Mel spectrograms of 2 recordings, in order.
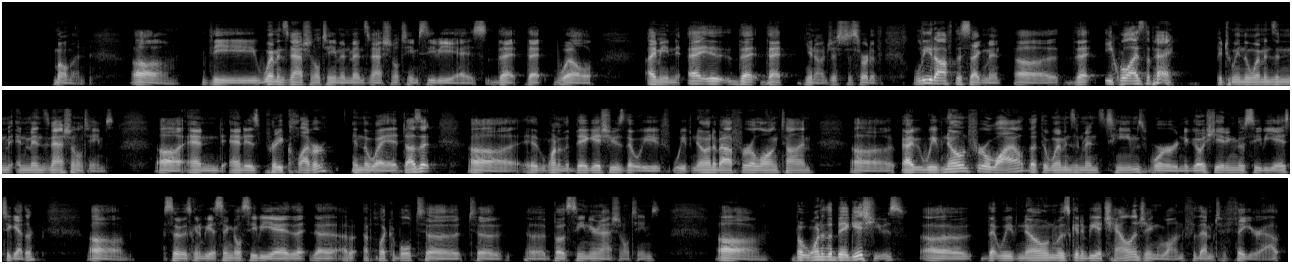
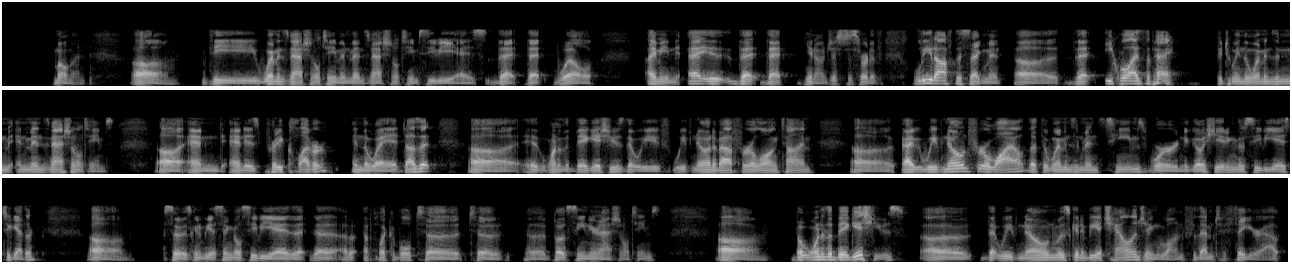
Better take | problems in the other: first | garbled, watery; badly; nothing above 5.5 kHz; slightly in the first

